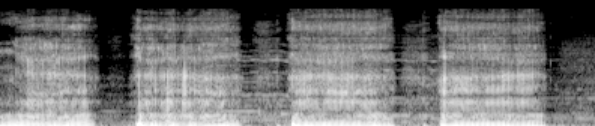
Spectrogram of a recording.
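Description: A dog growls and barks in four loud, drawn-out bursts, each about half a second long, separated by brief pauses, with no talking.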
